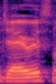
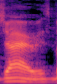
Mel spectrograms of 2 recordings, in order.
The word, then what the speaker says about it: Jairus: Yeah, but I kind of like my name because I don't know any other Jairus, number one. And my name actually means the light from God. My name is biblical. Pronunciation is not biblical. Biblically pronounced as Jairus, but my name is God's enlightenment.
